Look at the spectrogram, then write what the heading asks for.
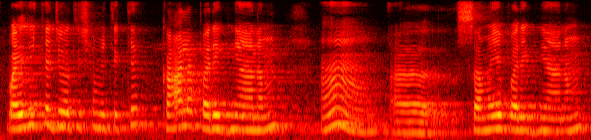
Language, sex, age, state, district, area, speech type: Sanskrit, female, 30-45, Telangana, Hyderabad, urban, spontaneous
